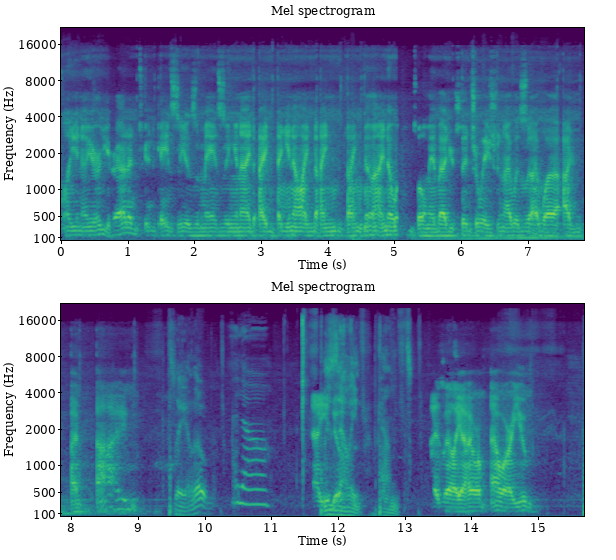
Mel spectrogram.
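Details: Laryngectomee man who speaks with an electrolarynx (artificial voice) and gets scoped regularly; electrolarynx speech.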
